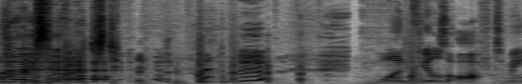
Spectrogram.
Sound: group laughs

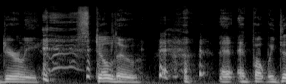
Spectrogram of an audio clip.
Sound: chuckles

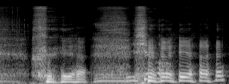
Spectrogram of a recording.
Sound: laughing

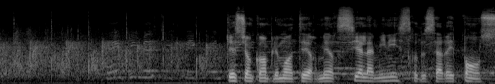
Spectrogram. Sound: applause

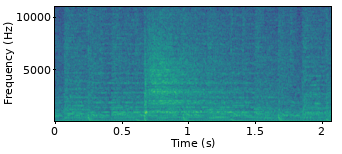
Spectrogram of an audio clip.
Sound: pop

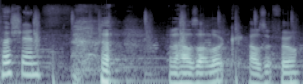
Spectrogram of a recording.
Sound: laughs

